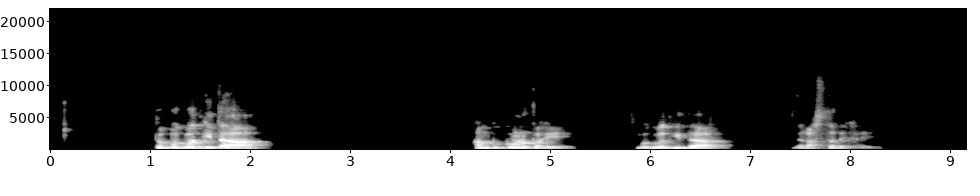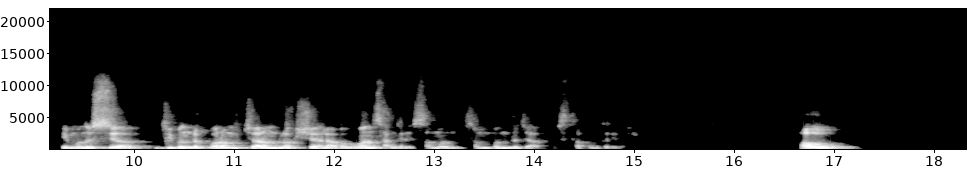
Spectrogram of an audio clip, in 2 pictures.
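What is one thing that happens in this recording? A man speaks calmly through a microphone over an online call, with pauses.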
